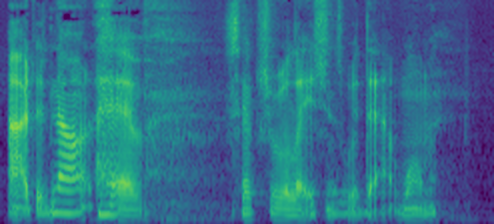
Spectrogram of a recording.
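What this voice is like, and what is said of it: Bill Clinton impression. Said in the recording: “Mr. President Bill Clinton ... It's so good. It's so good.”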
